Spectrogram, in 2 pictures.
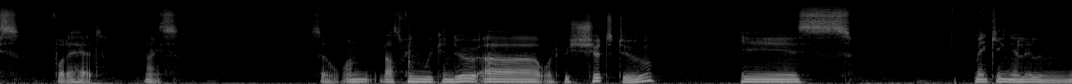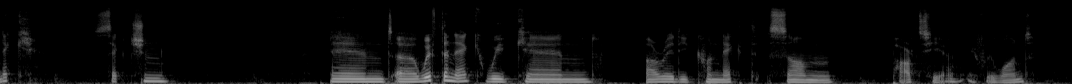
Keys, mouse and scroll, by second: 4.0 Tab, 5.8-11.6 drag, 13.6-14.6 scroll down 1, 14.6-15.1 scroll up 1, 15.1-16.3 scroll down 1, 16.3-21.4 shift+middle drag.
